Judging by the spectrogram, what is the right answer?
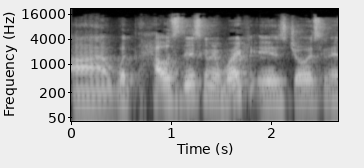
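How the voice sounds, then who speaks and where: A man speaks with a non-native accent. His pitch is medium and his intonation fairly even. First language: not English. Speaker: teacher and podcast co-host. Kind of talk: casual chat.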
